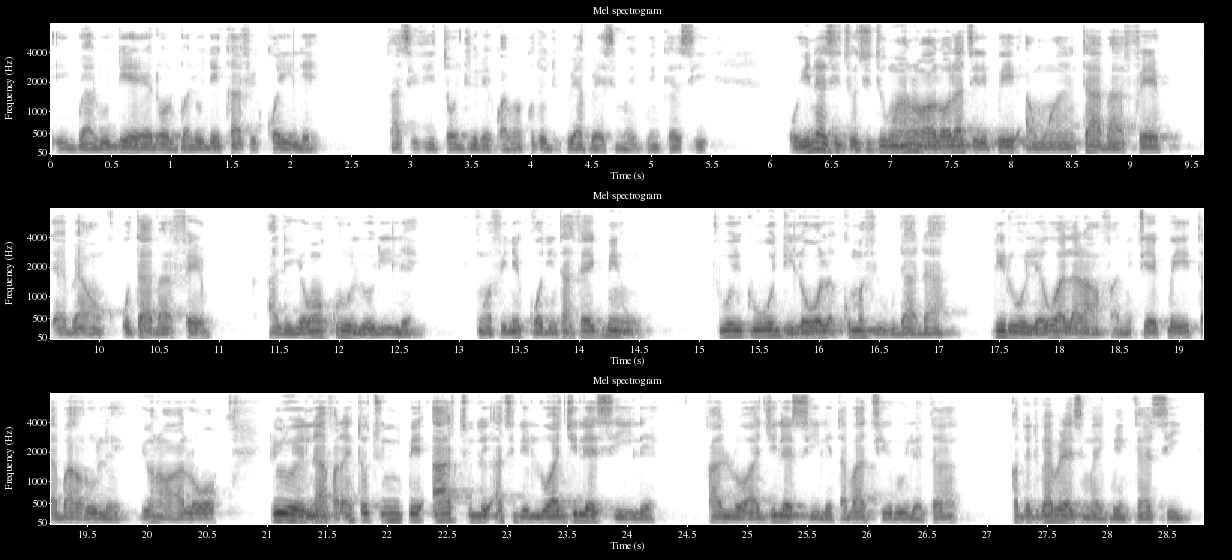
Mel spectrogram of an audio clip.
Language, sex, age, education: Yoruba, male, 15-29, primary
